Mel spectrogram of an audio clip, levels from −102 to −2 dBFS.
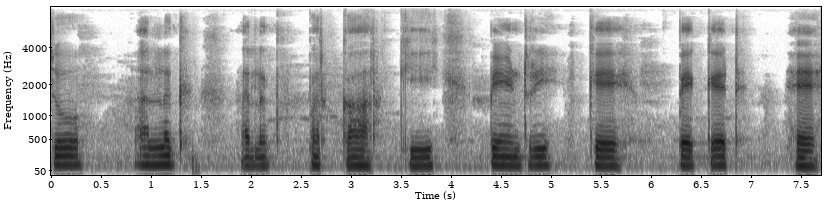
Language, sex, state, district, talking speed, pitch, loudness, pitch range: Hindi, male, Rajasthan, Bikaner, 70 wpm, 110 Hz, -20 LUFS, 105-115 Hz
